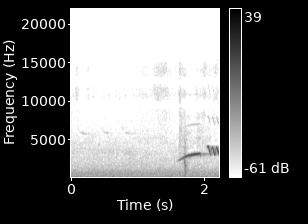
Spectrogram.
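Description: A bird calls once near the end: a single whistled note that slides up in pitch and holds briefly, over a faint steady background hiss.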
